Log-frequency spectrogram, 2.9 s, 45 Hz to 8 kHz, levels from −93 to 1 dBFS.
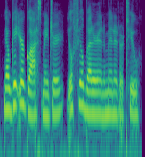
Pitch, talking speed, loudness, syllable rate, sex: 200 Hz, 270 wpm, -17 LUFS, 6.6 syllables/s, female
